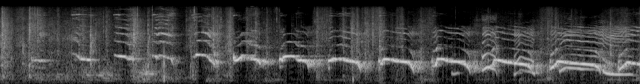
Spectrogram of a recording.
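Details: Gordon Setter whimpering indoors at the Natolińskie Wzgórza kennel: a nearly unbroken run of thin, nasal whines, each sliding up and then dropping, roughly two per second, with faint human voices underneath.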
